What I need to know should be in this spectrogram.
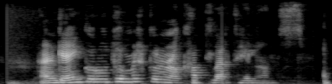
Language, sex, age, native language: Icelandic, female, 11, Icelandic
